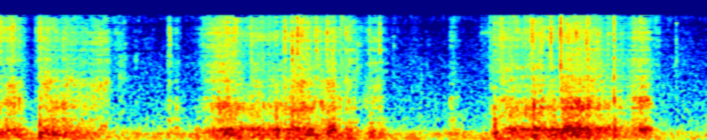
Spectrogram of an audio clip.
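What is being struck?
Soap block scraped by a metal loop tool.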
